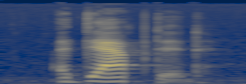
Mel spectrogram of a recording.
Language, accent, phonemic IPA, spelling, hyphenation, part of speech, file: English, US, /əˈdæptɪd/, adapted, adapt‧ed, verb / adjective, En-us-adapted.ogg
- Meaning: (verb) simple past and past participle of adapt; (adjective) Having been subject to an alteration or change to fit a different circumstance or medium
